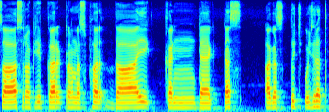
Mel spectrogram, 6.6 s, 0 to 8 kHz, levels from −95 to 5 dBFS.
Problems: none marked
